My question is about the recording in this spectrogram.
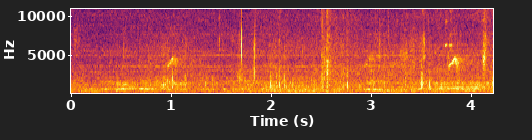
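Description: Outdoor ambience of indistinct background voices, with a few short, high bird chirps and scattered light clicks.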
